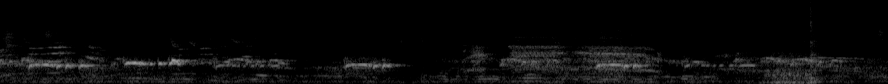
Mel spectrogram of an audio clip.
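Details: Zebra doves giving a luring call meant to attract other doves; a series of warbled, trilling coo phrases with brief gaps, overlapping voices, and a short sharp knock near the end.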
